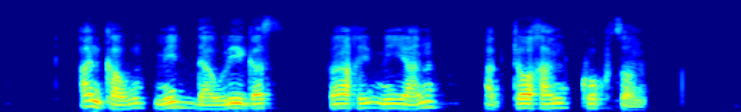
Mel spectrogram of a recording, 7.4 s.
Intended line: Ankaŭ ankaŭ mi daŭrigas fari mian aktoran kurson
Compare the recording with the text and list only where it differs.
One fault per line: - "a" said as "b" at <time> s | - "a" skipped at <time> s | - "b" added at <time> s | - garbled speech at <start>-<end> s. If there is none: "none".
- "ankaŭ" skipped at 1.2 s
